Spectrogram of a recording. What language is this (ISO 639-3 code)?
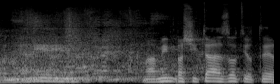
heb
